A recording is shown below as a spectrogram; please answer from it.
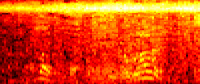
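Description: Faint talking from a quieter voice under a low rumbling noise, with a steady high-pitched hiss over it.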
